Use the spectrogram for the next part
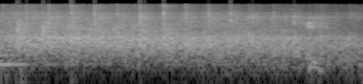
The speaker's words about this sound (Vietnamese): Như vậy thì xin tán thán quý vị Phật tử bằng một tràng pháo tay.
